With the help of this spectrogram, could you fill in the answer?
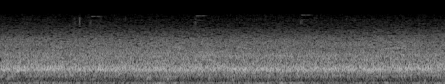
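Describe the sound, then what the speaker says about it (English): A Penn State versus Texas football stadium crowd gives off a steady, loud roar, a continuous wash of noise with no distinct peaks. "this crowd is fired up. Listen to this noise here."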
